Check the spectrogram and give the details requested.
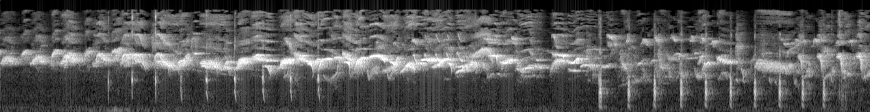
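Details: Chinese hwamei in captivity, wild-caught and now in its fifth year of keeping, sings a dense, loud warbled stream of varied whistled phrases, while sharp regular clicks tap along at roughly three per second in the first and last parts.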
